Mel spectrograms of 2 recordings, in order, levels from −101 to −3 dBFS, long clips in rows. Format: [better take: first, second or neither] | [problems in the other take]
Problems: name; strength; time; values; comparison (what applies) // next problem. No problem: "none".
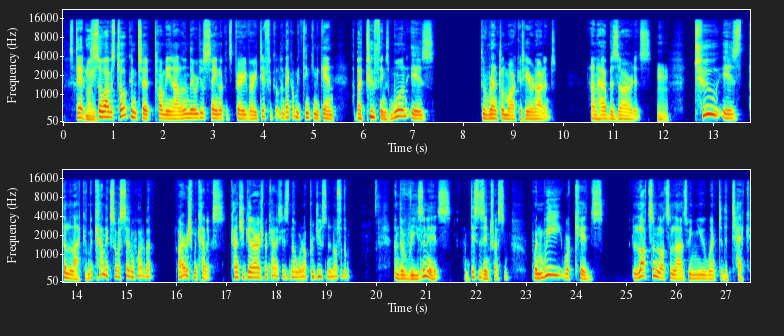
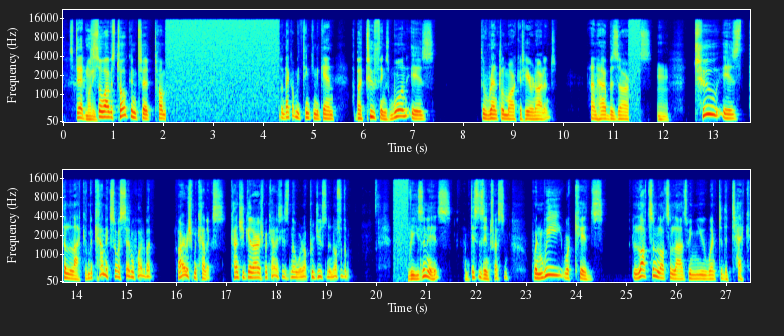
first | audio cutting out; filled with static; at 2 s for 2.5 s, at 11 s and at 20 s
